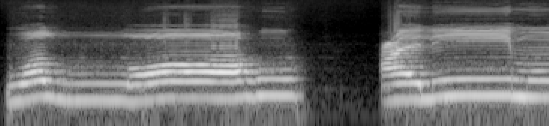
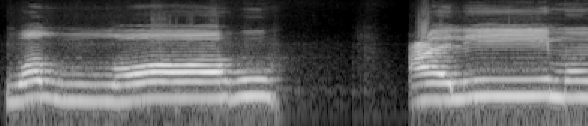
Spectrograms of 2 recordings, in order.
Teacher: یہ لفظ اللہ کی لام جو ہے یہ واو کے مفتوح ہونے کی وجہ سے یعنی واو کے زبر کی وجہ سے موٹی پڑی جا رہی ہے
